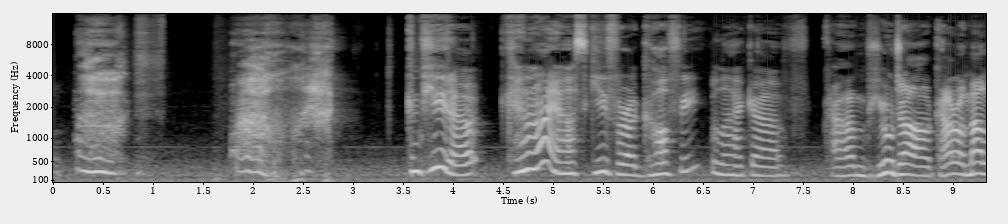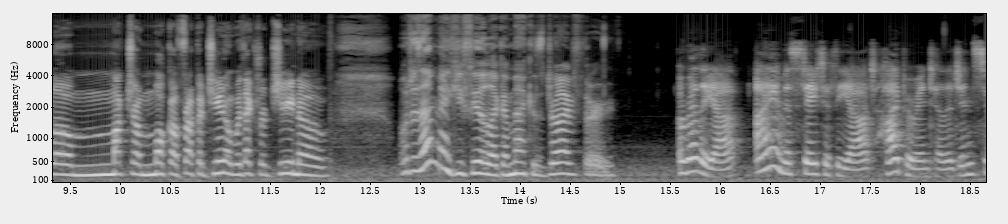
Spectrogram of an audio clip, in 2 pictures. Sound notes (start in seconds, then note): 0.1 Aurelia stiffly sits up, GROANS; 6.6 Aurelia puts on a Captain Picard voice; 12.1 she speaks in her normal voice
